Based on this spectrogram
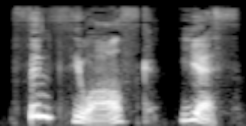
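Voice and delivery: measured, formal Igor voice with a foreign lilt; slow, polite and ominous Igor. Acted. Igor admits his origin.

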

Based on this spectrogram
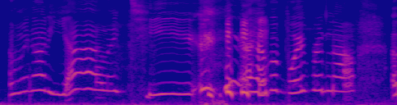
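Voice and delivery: mock yourself as a giddy airhead; put-on high girly excitement with a laugh; naive younger self. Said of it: "my dumb ass was like".

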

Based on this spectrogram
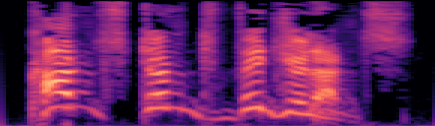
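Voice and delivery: sudden loud, high roar, drawn out; booming slow command that makes them jump. A narrator's reading. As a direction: roar it at the whole class. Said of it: "he roared".

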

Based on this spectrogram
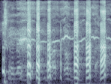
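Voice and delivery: loud, high, laughing through words; laughing hard. Real, not acted. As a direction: burst out laughing while repeating. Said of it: "il va falloir qu'on arrête de rire".

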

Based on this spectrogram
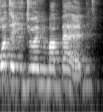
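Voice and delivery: high, loud cartoon British accent; mock British outrage. Partner confronting someone in bed, loud mock British accent. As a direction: demand it like an outraged Peppa Pig.

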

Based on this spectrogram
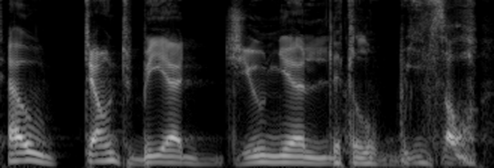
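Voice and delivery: slow, scornful sneer; looking down on him; heavy contempt. A narrator's reading. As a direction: boss sneering at his junior, heavy contempt. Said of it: "with heavy contempt".

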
